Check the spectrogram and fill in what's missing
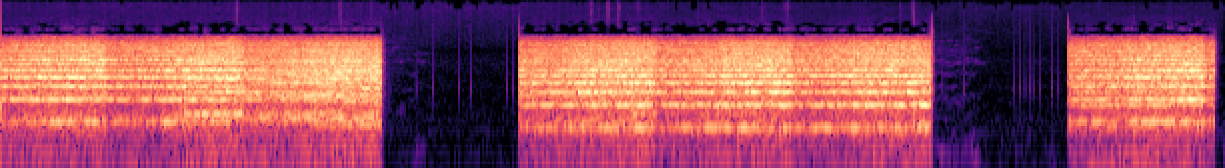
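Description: A sustained guitar layer in a melodic dubstep track comes in three loud, even blocks separated by short silent gaps, each with a bright, steady harmonic drone.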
